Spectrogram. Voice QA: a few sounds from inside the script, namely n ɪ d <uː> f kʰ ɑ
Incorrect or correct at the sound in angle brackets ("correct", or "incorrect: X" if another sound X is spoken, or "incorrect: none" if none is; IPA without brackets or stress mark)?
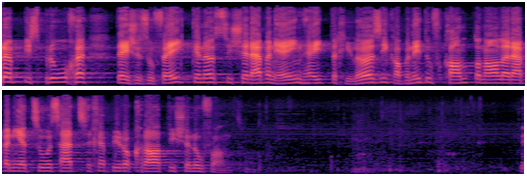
incorrect: u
